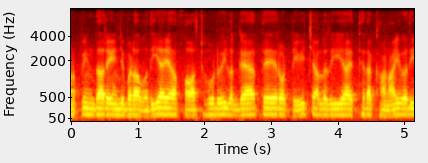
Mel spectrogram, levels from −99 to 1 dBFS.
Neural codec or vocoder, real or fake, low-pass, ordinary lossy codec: none; real; none; none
